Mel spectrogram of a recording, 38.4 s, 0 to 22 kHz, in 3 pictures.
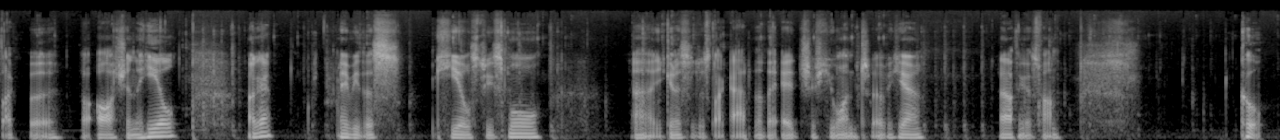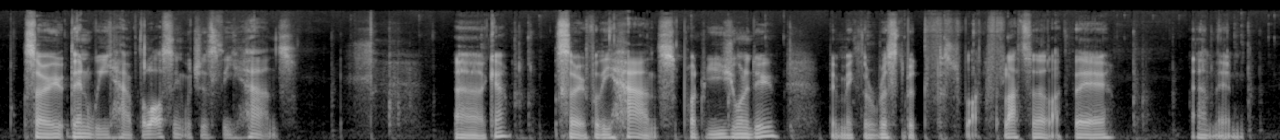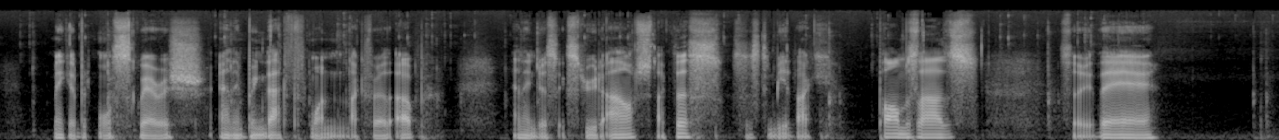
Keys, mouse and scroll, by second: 0.9-1.2 scroll down 7, 1.2 middle drag, 1.8-2.1 scroll up 2, 1.9 Tab, 2.1-5.5 typing, 2.5 alt+a, 2.7 click, 5.6 scroll down 1, 5.7 shift+middle click, 6.2 scroll down 1, 6.4 ctrl+r, 7.2 scroll up 1, 7.3 s, 7.7 g, 8.2 r, 8.6 s, 9.0 scroll down 3, 9.2 ctrl+z, 9.4 ctrl+z, 9.6 ctrl+z, 9.8 ctrl+z, 10.0 ctrl+z, 10.2 scroll down 3, 10.4 Tab, 10.5 middle drag, 10.8 alt+a, 10.9 middle drag, 11.1 scroll down 1, 11.4 scroll up 1, 11.9 shift+middle drag, 12.2 scroll down 2, 12.3 middle drag, 12.5 scroll up 1, 12.7-13.3 shift+middle drag, 16.0 scroll down 1, 16.3 shift+middle drag, 16.5 scroll up 1, 16.7 Tab, 17.0-17.6 shift+middle drag, 17.6 scroll up 2, 18.0 alt+a, 18.2-19.2 middle drag, 19.7 shift+middle drag, 19.8 scroll up 3, 20.1 1, 20.4 drag, 20.7 z, 21.2 s, 21.8 click, 22.3 z, 22.5 g, 23.1 middle click, 23.6 g, 24.1 1, 24.3 shift+middle click, 24.7-25.1 scroll up 3, 24.8 alt+a, 25.1 right click, 25.3-29.7 typing, 25.8 right click, 26.8 right click, 28.4 scroll up 4, 29.0 right click, 29.8 right drag, 30.0 shift+right click, 30.5 scroll down 4, 30.7 shift+middle drag, 31.0 e, 31.6 r, 31.9 g, 33.0-33.6 middle drag, 33.6 scroll up 1, 33.6 middle click, 33.9 2, 34.3 right click, 34.5 middle click, 34.7 g, 35.8 middle click, 36.1 2, 36.4 right click, 36.6 middle click, 36.9 g, 37.9 middle click, 38.1 2, 38.1 scroll down 3, 38.3 middle click.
